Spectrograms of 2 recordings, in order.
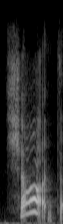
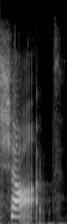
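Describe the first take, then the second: First: Shocked thrown up high and drawn out; stressed shocked. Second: Said in the usual way. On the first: Shown as a demonstration. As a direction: land on shocked, pitch leaping up. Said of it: "I tell you". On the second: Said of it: "shocked, I tell you".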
